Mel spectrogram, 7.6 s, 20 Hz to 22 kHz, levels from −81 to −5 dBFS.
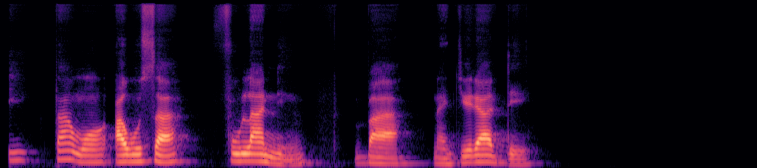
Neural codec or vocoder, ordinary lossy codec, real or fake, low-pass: autoencoder, 48 kHz, 32 numbers a frame, DAC-VAE, trained on Japanese speech; none; fake; none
